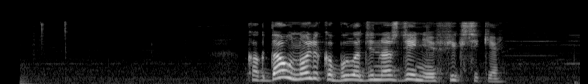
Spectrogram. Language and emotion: Russian, neutral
